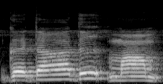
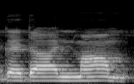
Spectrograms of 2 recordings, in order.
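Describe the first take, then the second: First: The two words are said separately, ending in t. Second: The two words are joined, with t becoming n.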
